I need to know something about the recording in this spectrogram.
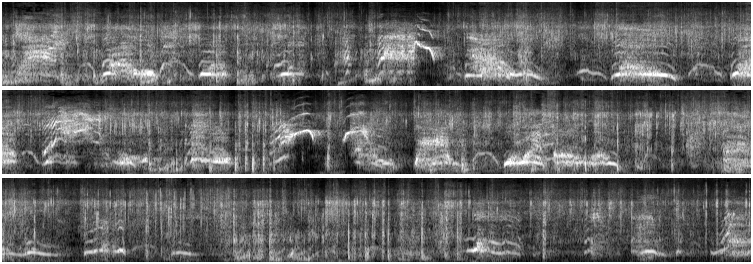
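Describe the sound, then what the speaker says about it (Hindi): Children pour and splash water outdoors, with repeated splashes and splatters mixed with their excited chatter, giggles and squeals throughout. "मैं डालूंगा इसको पानी"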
